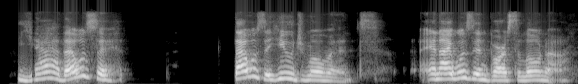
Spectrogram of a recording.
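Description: The speaker has a Swedish accent and very wide pitch swings. The pace is fairly slow, with long, frequent pauses. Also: woman, fairly high pitch for a woman. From Sweden. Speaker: author and sports marketing manager. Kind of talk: casual interview conversation.

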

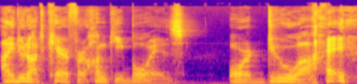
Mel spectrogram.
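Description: Booming in a put-on character voice, a man speaks fairly slowly at a medium pitch. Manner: pompous, comic.

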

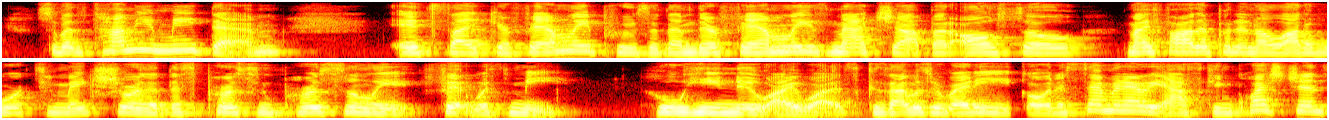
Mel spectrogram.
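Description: A woman's medium-pitched voice, fairly quick in pace and fairly even in intonation, over a quiet background. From Brooklyn, New York. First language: Yiddish. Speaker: actor and podcast co-host. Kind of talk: casual interview chat, storytelling.

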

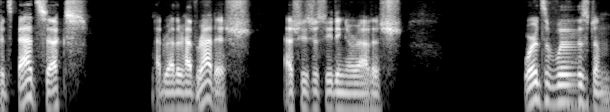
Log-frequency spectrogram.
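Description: At a moderate pace with long, frequent pauses, a man speaks in a fairly low pitch with ordinary pitch variation, recorded dry and close with no echo against a quiet background. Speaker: podcast co-host. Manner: joking, banter, laughs often.

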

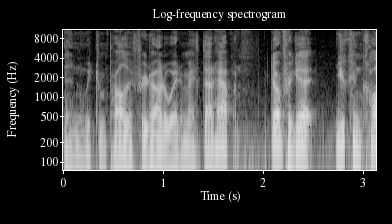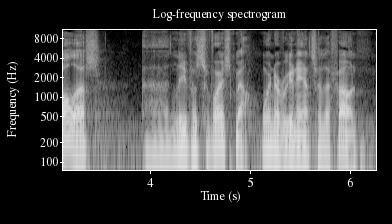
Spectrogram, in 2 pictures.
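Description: Lively intonation throughout reading aloud in a natural voice

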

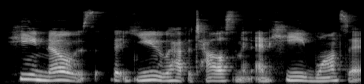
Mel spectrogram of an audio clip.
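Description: A woman puts on a raspy character voice at a medium pitch. She speaks at a fairly slow pace. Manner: put-on character voice.

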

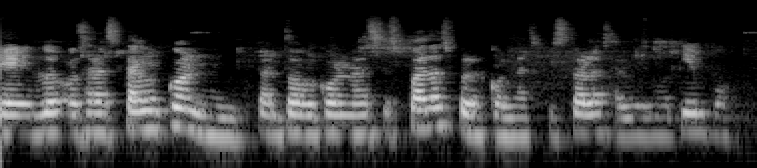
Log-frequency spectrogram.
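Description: Speech in a Mexican accent at a moderate pace, with fairly even intonation and noticeable background noise. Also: man. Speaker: podcast co-host, teacher. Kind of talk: casual chat.

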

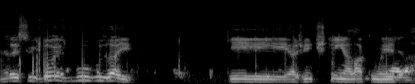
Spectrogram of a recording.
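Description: The voice belongs to a man with a medium pitch. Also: dry, close sound with no echo. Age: 60s. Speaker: mule breeder and horseman. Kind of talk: casual interview on a live stream.

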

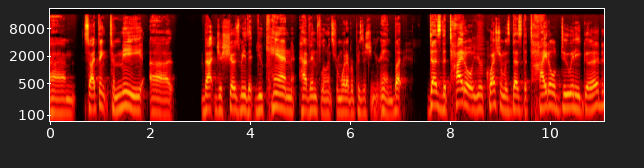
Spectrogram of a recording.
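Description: A man's medium-pitched voice in a Southern US accent, fairly slow with ordinary pitch variation, in a very clean recording against a silent background. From Alabama, US South. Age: 40s. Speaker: pastor. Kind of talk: interview. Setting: at a camp, outdoors by a pool.

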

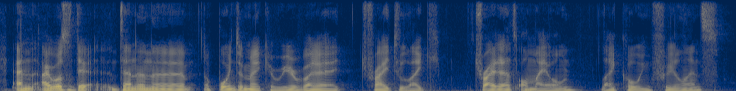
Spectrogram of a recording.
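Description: The man talks at a fairly low pitch with fairly even intonation. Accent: Flemish. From Belgium, Limburg (Flemish). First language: Dutch. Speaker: software developer and conference organizer. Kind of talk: interview. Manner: halting, many fillers.

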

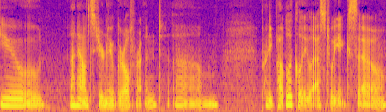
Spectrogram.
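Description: A woman speaks at a very slow pace. Her tone is playful. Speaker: ASMR roleplay audio creator. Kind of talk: ASMR roleplay, intimate flirty scripted-sounding scene. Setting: ASMR audio roleplay addressed to a listener. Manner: teasing, playful, possessive, flirty with laughs and pauses.

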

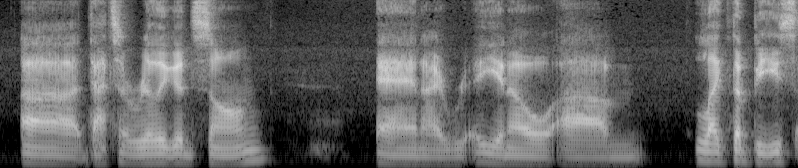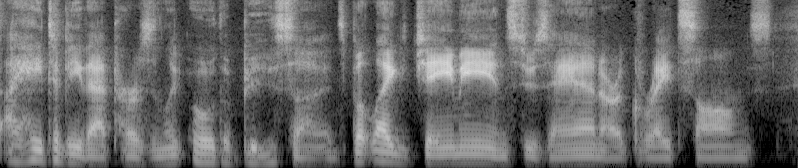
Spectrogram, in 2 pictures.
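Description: This man talks at a fairly slow pace in a very deep, low voice with ordinary pitch variation. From Long Island, New York. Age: 30s. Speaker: podcast host. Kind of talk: casual chat.

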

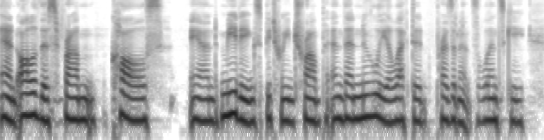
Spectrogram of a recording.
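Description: In a very clean recording with a silent background and a dry, close sound with no echo, a woman speaks fairly slowly with fairly even intonation, her fairly low voice dark and mellow. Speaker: podcast host. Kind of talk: interview discussion.

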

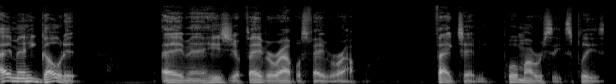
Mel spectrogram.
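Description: A man with a very deep, low pitch and a Southern US accent talks in an animated tone with very wide pitch swings. His pace is fairly quick despite long, frequent pauses, on a very clean recording with a silent background. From Tennessee (Franklin). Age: 20s. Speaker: podcast co-host. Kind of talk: casual chat.

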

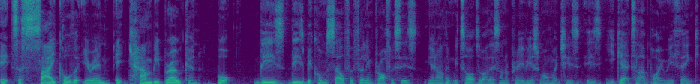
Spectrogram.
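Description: Fairly quick and fairly even in intonation, a man's fairly low voice comes through in a very clean recording with a silent background. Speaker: fitness coach and podcast host. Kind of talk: casual advice Q&A chat. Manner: conversational, hesitant with fillers.

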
